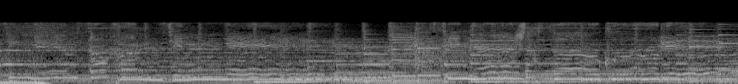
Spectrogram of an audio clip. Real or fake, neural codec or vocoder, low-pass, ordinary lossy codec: real; none; 7.2 kHz; none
